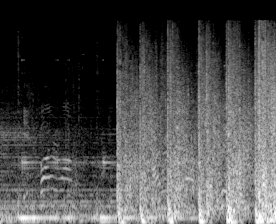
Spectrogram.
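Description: Rapid bursts of gunfire crackle through a foggy roleplay shootout in a video game, loud and dense in the second half after a quieter opening where a voice speaks.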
